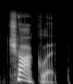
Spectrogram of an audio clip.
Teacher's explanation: a native speaker kills that middle vowel. It becomes a ghost. We say chocolate. Two syllables.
